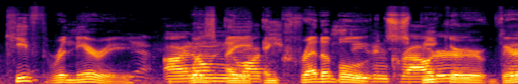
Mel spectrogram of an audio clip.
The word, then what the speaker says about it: Raniere: time and time again in these documentaries is that Keith Ramirez was like a very. You know that it's Ranieri, right? I don't care. Yeah, apparently I've been saying it wrong. Keith Raniere was an incredible Steven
